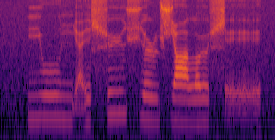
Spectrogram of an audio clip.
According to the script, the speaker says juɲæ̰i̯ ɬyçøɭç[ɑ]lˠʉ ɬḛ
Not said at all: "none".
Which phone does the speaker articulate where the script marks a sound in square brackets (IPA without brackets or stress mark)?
ɑ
